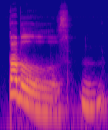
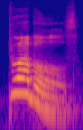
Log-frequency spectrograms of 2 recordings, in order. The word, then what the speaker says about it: bubbles: Bubbles. We do a little pause to mark the stress. With bubbles.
